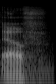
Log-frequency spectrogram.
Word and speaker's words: ef: It's called EF, or it's just pronounced F.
